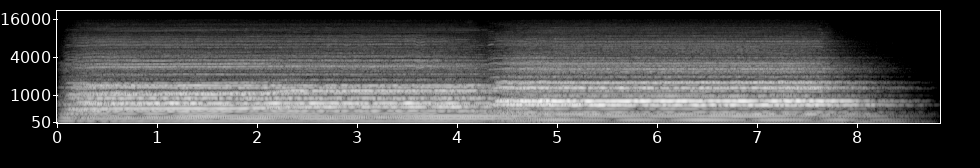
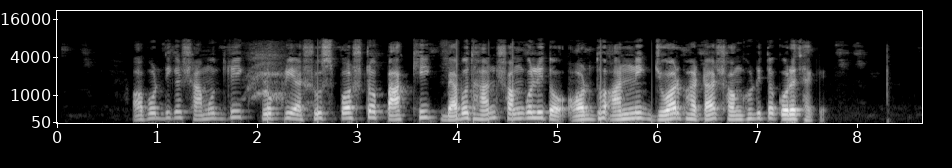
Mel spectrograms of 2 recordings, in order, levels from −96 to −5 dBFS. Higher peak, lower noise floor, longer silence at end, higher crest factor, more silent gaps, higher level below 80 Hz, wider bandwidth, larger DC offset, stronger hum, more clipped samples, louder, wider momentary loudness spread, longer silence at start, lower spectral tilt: about the same, -4 dBFS vs -4 dBFS; second, -53 dBFS vs -77 dBFS; second, 0.55 s vs 1 s; second, 14 dB vs 20 dB; neither; first, -54 dBFS vs -60 dBFS; first, 11 kHz vs 7.8 kHz; neither; neither; neither; first, -18 LUFS vs -24 LUFS; second, 8 LU vs 14 LU; second, 0.05 s vs 0.75 s; about the same, -5.5 dB/octave vs -6.5 dB/octave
